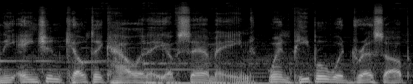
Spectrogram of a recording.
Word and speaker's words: Samhain: The History of Halloween The ancient Celtic celebration of Samhain is where Halloween got its start (pronounced sow-in).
